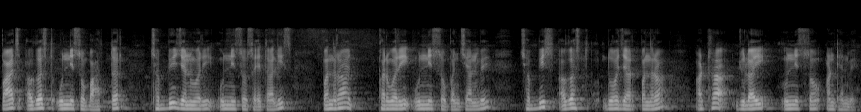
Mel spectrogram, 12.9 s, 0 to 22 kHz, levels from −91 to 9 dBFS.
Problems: background sounds at intervals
